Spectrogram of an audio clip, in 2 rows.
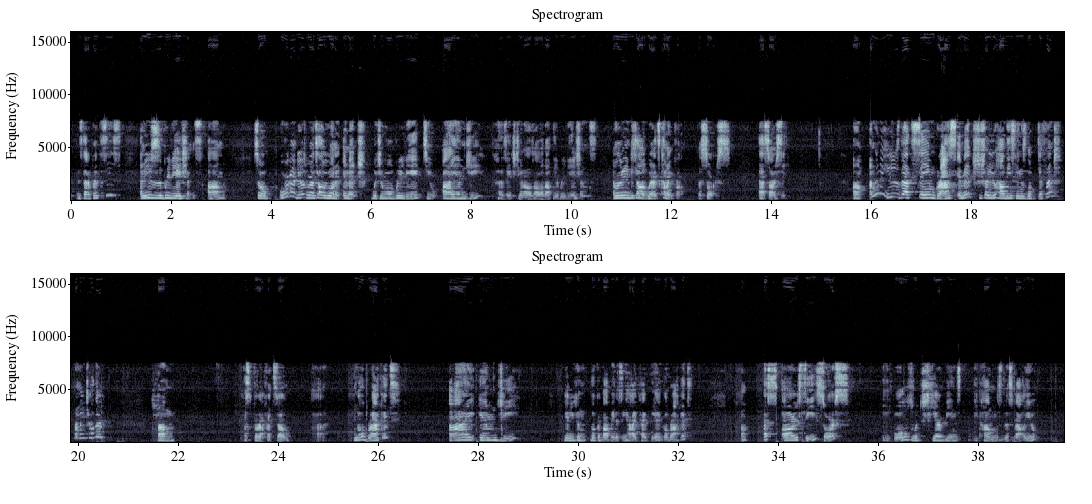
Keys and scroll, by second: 25.7 shift+,, 36.1 =.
